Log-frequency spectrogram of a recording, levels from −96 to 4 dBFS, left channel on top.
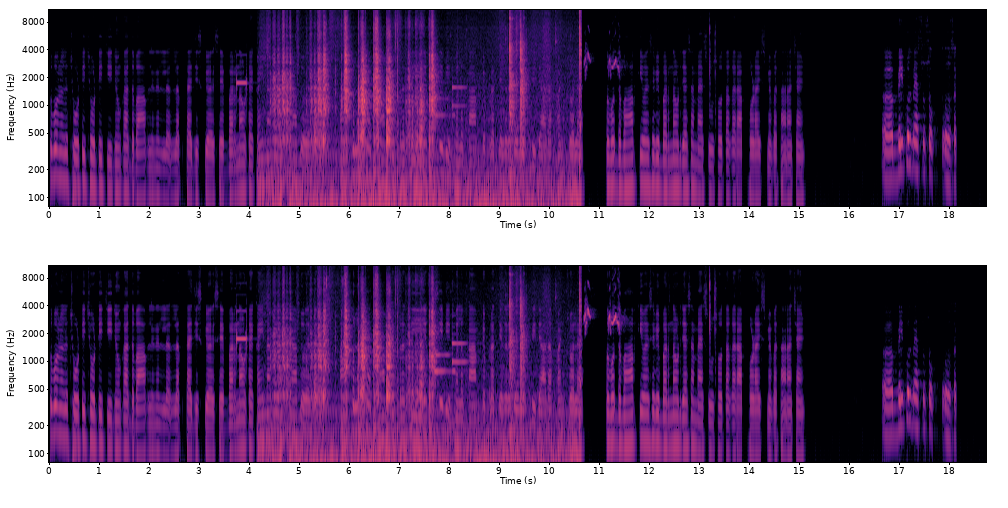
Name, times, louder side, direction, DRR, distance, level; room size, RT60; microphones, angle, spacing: voice 1, 0.0-10.7 11.1-15.1, right 2 dB, 50° right, 4.0 m, -52 dB
sound 1, 1.6-1.7 3.7-4.0 5.5-5.9 7.7-8.5 10.7-10.9 11.2-11.5 13.2-13.3, right 8 dB, 65° right, 1.9 m, -47 dB
Writing, 4.1-10.6, left 3 dB, 25° left, 1.1 m, -40 dB
voice 2, 16.6-18.1, left 2 dB, 80° left, 5.0 m, -50 dB
open air
head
